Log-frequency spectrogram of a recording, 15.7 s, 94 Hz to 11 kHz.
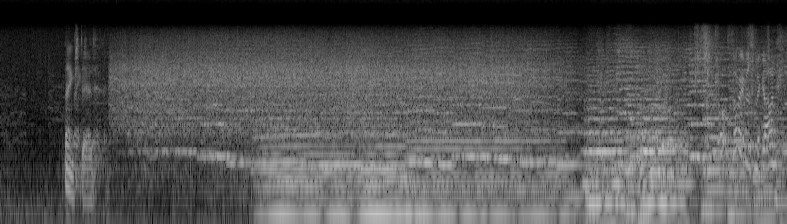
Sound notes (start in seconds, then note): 2.4 crowd applauds; 12.1 energetic music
